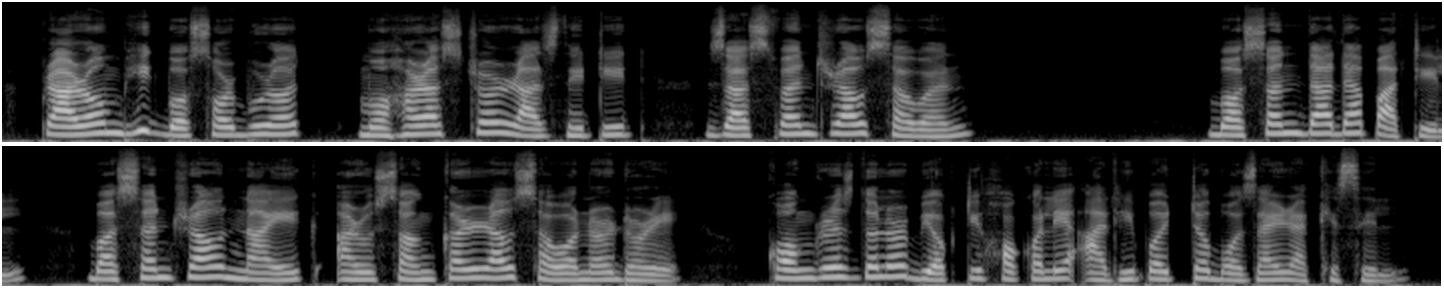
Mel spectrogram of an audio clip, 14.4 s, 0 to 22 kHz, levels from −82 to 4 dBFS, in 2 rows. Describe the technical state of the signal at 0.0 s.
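At 0.0 s the signal is intact, with no audible fault at that moment.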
